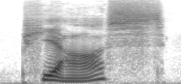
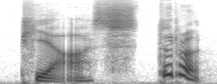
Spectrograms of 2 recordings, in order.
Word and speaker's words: piastre: On peut dire piastre et on connaît une piastre, c'est $1, Ouais. mais on écrit piastre.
